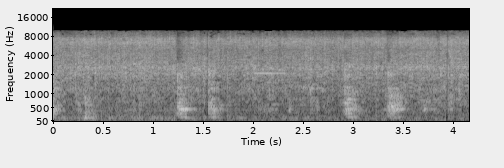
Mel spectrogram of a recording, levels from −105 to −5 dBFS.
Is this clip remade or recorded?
recorded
